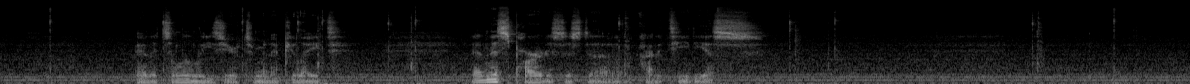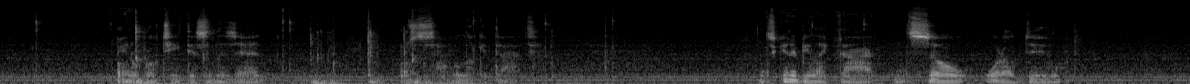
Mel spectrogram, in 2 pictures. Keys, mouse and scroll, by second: 0.5 click, 2.4 click, 3.2 middle click, 4.1 middle click, 7.2 click, 8.3 middle click, 11.1 click, 13.2 r, 15.1 alt+a, 15.2 scroll down 1, 15.6 Tab, 16.0 alt+a, 16.2-16.8 scroll down 4, 16.6 middle click, 17.5 scroll down 2, 18.0 middle click.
